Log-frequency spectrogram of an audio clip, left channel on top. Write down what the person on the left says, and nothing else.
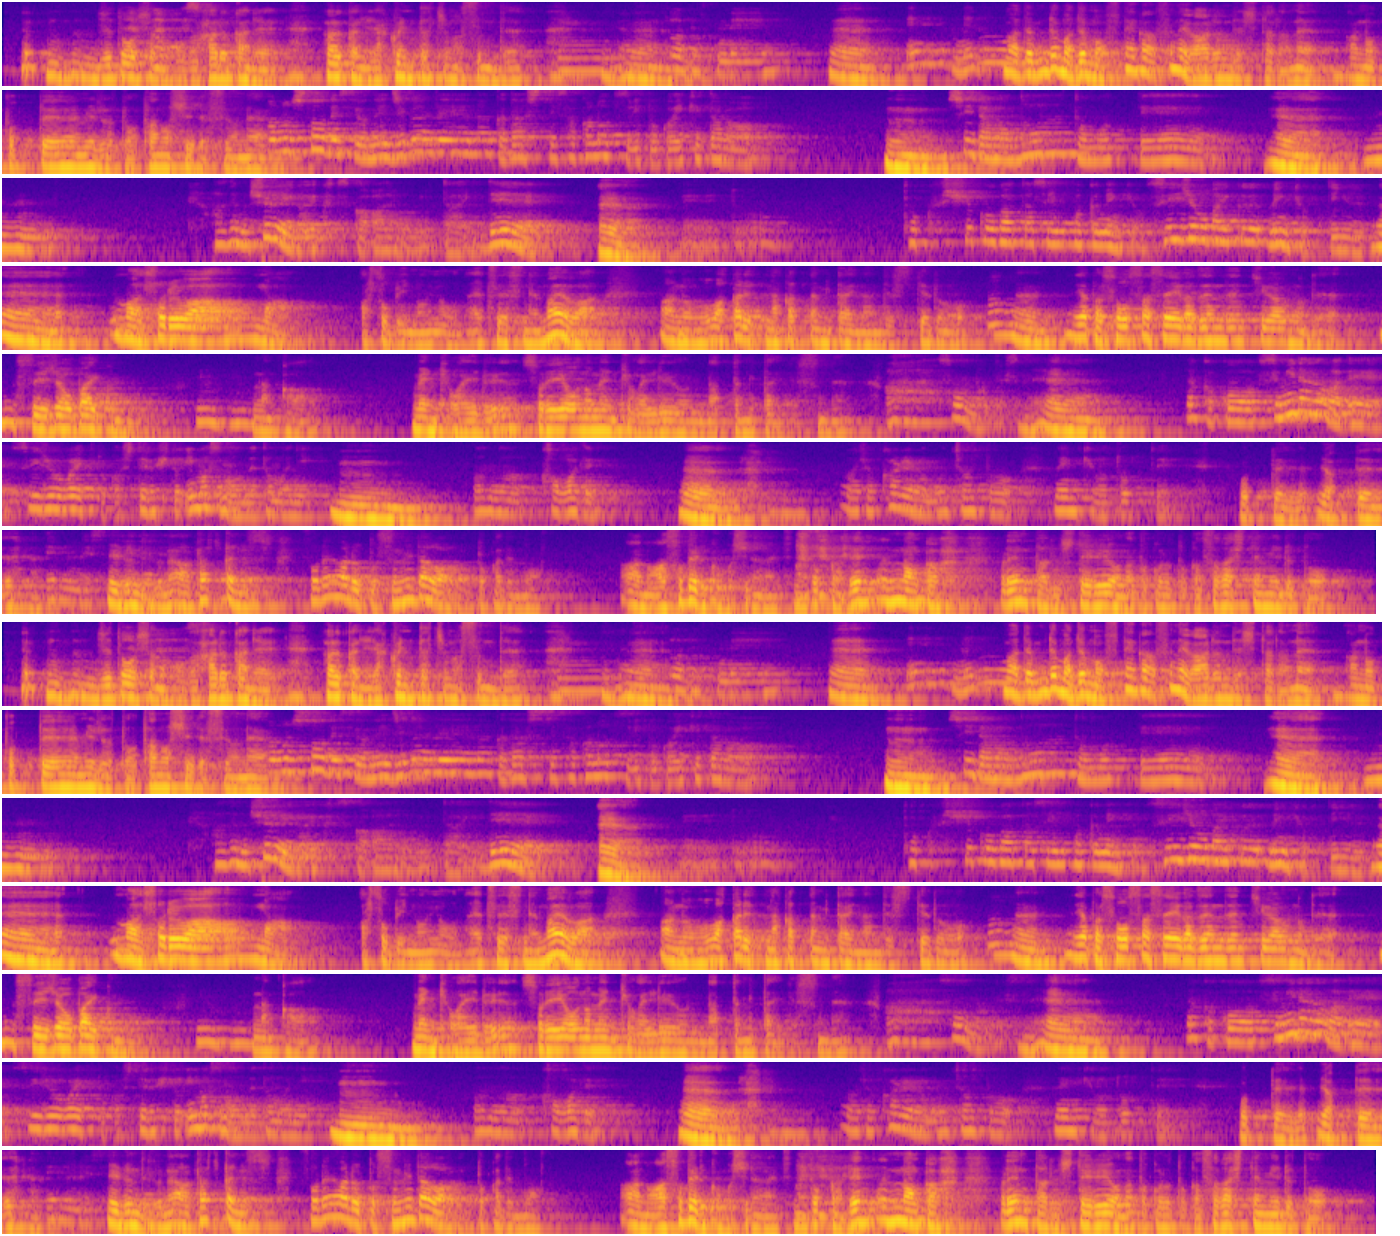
<laughs> まあ確かに。
うん、
あ、まあそうですね。
えー、値段はなんか
楽しそうですよね。自分でなんか出して魚釣りとか行けたら楽
しいだろうなと思って。
うん。あ、でも種類がいくつかあるみたいで、
えっと、特殊小型船舶免許、水上バイク免許っていう
のも、
うん
あー
お
うんうん。
ああ、そうなんですね。
なんかこう、隅田川で水上バイクとかしてる人いますもんね、たまに。
あんな川で。
うんあ、じゃあ彼らもちゃんと免許を取って
やってるんですね。
あ、
そう、<laughs>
